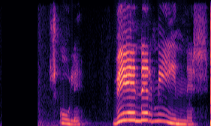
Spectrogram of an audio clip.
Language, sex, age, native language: Icelandic, female, 10, Icelandic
